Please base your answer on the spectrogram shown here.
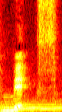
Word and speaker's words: Mix: It's mix. So kind of like cookie mix or mixing bowl, that sort of thing. That's how it's pronounced.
